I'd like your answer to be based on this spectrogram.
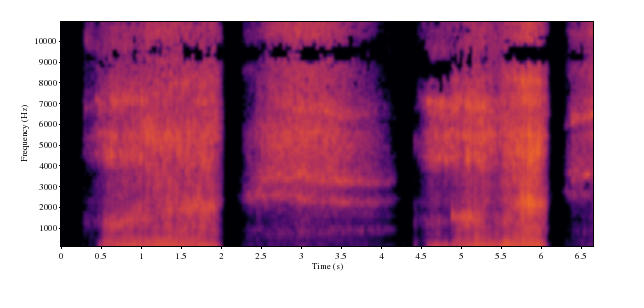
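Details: Boyfriend asleep and snoring: loud, low, rattling snores on each in-breath with quieter out-breaths between, about two breath cycles in six seconds.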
